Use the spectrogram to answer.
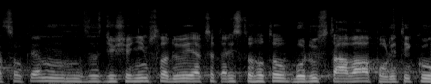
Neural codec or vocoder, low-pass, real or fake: vocoder, 44.1 kHz, 128 mel bands, Pupu-Vocoder; 14.4 kHz; fake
